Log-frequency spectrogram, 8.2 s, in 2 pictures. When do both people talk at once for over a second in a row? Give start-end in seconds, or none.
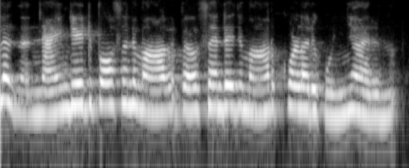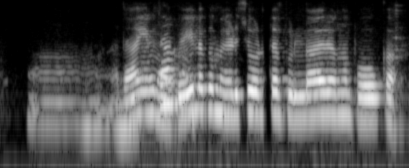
none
